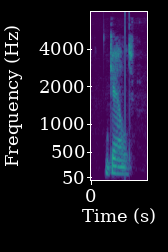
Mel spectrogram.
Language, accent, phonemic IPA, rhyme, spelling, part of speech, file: English, Southern England, /ɡɛld/, -ɛld, geld, noun / verb, LL-Q1860 (eng)-geld.wav
- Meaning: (noun) Money.: 1. A payment 2. In particular, (money paid as) a medieval form of land tax; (verb) 1. To tax geld 2. To castrate a male (usually an animal)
